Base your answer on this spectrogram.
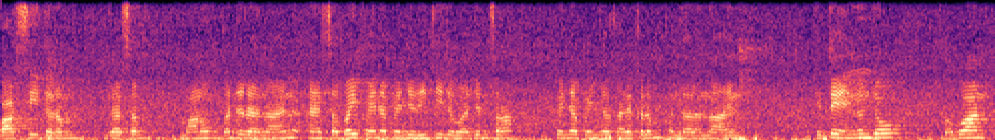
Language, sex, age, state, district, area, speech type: Sindhi, male, 45-60, Rajasthan, Ajmer, urban, spontaneous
